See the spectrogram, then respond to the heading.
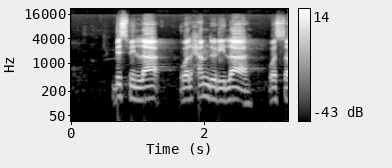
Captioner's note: speaking arabic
